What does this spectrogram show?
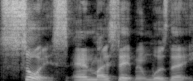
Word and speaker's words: Seuss: false uh you know soy is the correct pronunciation it's German however after you know short time of trying to trying to correct people he decided it's not worth it and Seuss actually brought to mind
